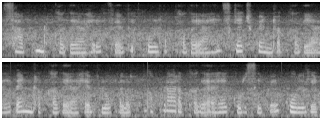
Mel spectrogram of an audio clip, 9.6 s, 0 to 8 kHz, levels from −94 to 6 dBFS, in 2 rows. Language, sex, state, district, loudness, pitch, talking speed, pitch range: Hindi, female, Rajasthan, Nagaur, -18 LUFS, 235 Hz, 175 wpm, 210-270 Hz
